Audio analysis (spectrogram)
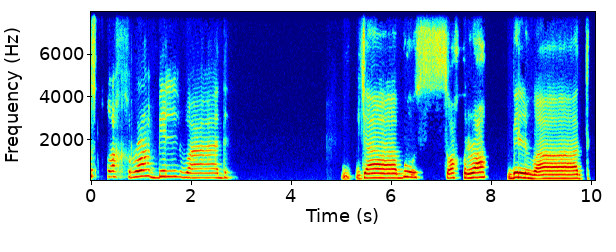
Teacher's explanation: سواد موٹا کر کے را کو پھر ہم نے موٹا کرنا ہے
